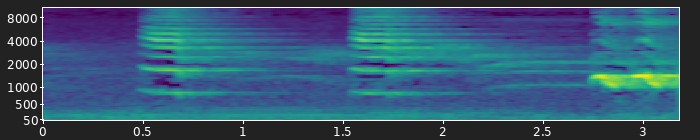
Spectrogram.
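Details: Black-throated laughingthrush in a cage, singing to teach a young bird. Two soft, harmonic whistles drift downward, separated by a pause, and a sudden loud whistled burst closes the clip.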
